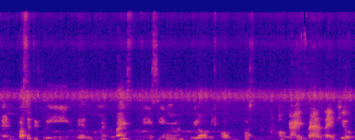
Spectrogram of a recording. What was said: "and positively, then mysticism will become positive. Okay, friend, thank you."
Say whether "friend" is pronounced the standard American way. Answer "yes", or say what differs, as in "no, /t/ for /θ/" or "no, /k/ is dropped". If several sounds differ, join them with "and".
no, /ɹ/ is dropped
